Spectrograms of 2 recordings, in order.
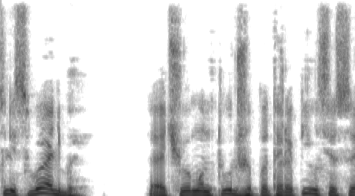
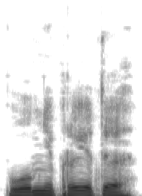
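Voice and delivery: ordinary delivery

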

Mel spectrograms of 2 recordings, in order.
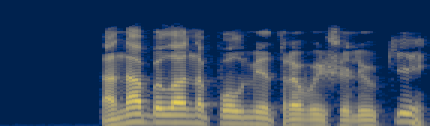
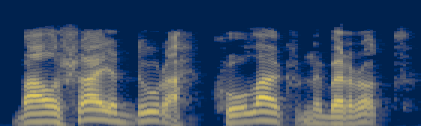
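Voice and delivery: upset; 7 semitones higher than usual. Acted. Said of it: "расстроился Авоська".

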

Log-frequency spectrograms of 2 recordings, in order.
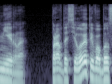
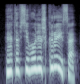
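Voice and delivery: shout; 10 semitones higher than usual. Acted. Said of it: "крикнула Сахариса".

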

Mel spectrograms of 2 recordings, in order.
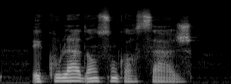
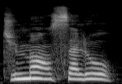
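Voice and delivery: higher, louder angry yell; furious shout; 8 semitones higher, 7 dB louder than usual. A narrator's reading. Exasperated girl screams at the marquis, furious. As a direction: shout it in his face. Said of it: "lui cria dans la figure".

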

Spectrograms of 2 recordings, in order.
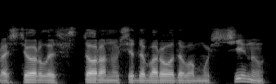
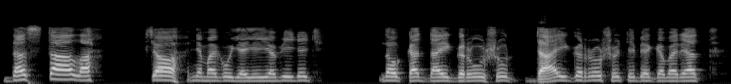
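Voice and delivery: hysterical outburst; 10 semitones higher than usual. A narrator's reading. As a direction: demand the pear in a frenzy. Parrot hysterical.

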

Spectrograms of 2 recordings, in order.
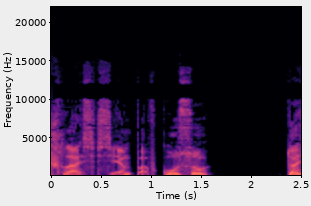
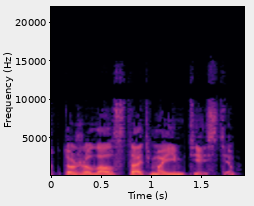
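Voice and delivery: ordinary delivery

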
